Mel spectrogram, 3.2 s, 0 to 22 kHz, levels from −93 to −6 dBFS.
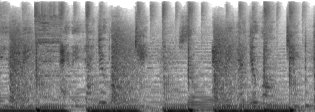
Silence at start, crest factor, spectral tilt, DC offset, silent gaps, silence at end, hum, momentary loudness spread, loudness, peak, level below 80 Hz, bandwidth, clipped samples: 0 s; 16 dB; -2.5 dB/octave; under 0.1%; none; 0 s; none; 4 LU; -19 LUFS; -2 dBFS; -20 dBFS; over 20 kHz; under 0.1%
